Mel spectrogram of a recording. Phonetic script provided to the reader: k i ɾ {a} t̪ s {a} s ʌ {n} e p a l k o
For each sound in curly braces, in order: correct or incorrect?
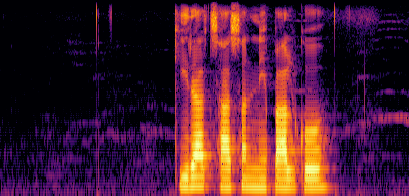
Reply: correct, correct, incorrect: nː

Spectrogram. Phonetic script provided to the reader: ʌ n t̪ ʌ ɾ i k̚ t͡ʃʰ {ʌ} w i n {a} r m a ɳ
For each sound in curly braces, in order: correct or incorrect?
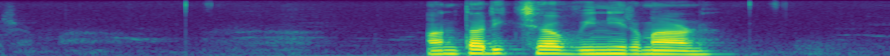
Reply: correct, incorrect: i

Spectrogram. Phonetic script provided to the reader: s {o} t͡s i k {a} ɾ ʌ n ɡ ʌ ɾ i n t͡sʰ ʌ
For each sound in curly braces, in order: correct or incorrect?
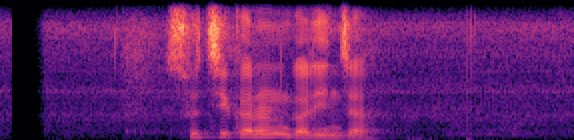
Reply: incorrect: u, incorrect: ʌ

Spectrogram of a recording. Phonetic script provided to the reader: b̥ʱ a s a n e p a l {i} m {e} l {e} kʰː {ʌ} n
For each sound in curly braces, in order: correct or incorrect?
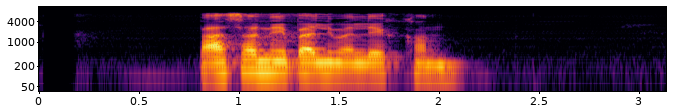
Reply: correct, incorrect: a, correct, correct

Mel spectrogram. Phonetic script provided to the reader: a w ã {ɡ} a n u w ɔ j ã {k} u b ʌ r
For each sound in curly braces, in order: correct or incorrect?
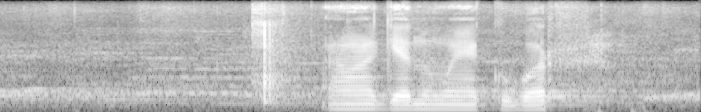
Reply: correct, correct

